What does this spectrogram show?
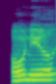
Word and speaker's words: O'Neal: O'Neal is pronounced like Daniel, but with an O.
